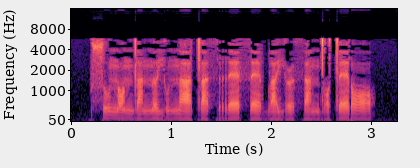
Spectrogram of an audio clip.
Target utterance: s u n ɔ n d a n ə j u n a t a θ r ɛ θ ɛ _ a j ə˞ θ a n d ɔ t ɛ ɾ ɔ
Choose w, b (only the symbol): b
